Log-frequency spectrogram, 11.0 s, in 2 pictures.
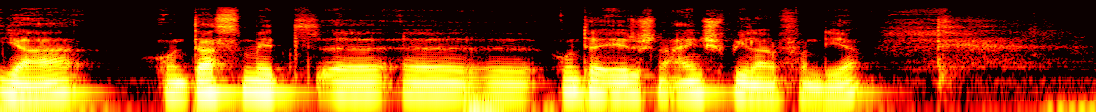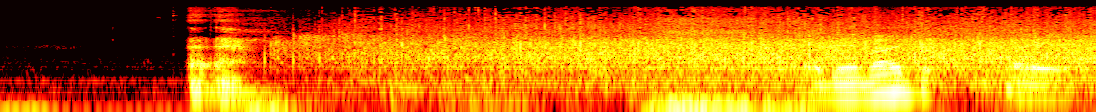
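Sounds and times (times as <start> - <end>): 
speech: 0.0 - 4.9, 6.4 - 6.9, 9.6 - 10.9
slow applause: 6.6 - 10.9.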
